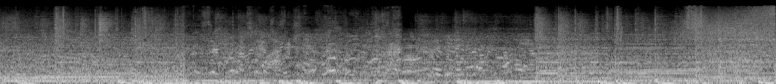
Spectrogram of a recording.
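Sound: car engine revving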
